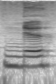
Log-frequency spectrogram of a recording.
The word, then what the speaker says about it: ne: But when people speak pretty quickly, they tend to sort of swallow this ne.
